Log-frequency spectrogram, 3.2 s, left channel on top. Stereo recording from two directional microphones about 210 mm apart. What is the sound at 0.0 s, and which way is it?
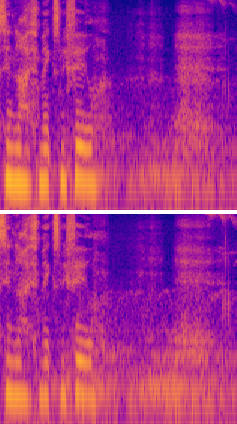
Speech, 40° left (ahead or behind).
